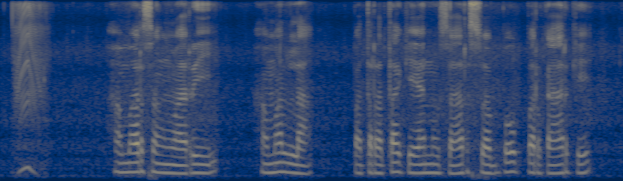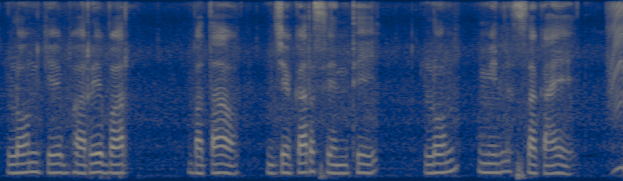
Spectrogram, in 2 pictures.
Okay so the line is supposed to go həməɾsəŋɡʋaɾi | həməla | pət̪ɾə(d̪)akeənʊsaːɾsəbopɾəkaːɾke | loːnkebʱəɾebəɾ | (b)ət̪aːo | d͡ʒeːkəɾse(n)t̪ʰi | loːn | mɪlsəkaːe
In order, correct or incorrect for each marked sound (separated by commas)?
incorrect, correct, correct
